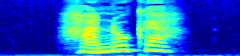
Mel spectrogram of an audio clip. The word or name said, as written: hanukkah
